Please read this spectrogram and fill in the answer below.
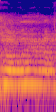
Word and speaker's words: Joliet: I have a perfect combination of glass and trash cuz I'm from Joliet, Illinois. Joliet. I can't even say it right. Joliet, Illinois. And we call it the toilet because it rhymes with toilet.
